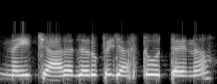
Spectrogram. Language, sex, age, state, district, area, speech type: Marathi, female, 30-45, Maharashtra, Wardha, rural, conversation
